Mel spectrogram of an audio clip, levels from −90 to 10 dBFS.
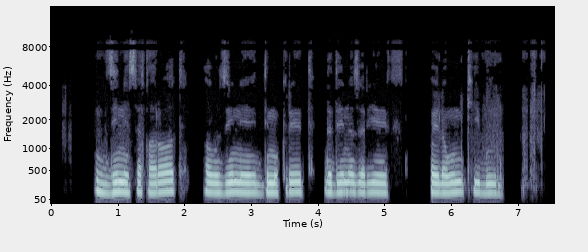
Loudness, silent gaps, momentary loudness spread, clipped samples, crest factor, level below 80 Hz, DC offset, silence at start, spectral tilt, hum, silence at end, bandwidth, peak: -15 LUFS; 2.09-2.28 s, 4.00-4.09 s, 5.36-5.67 s, 6.81-7.04 s; 7 LU; under 0.1%; 14 dB; -58 dBFS; under 0.1%; 0.65 s; -8 dB/octave; none; 0.3 s; 9 kHz; 0 dBFS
